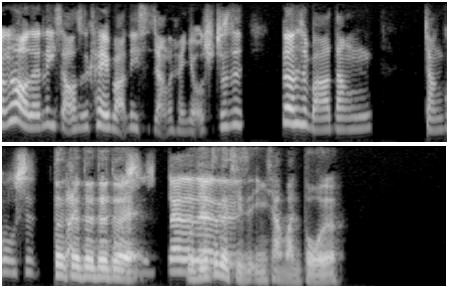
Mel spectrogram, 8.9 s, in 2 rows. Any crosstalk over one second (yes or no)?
yes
